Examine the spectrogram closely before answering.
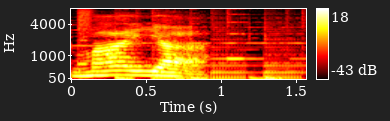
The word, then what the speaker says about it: Maya: testimony Nick may I my name is pronounced Maya recall the witness a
